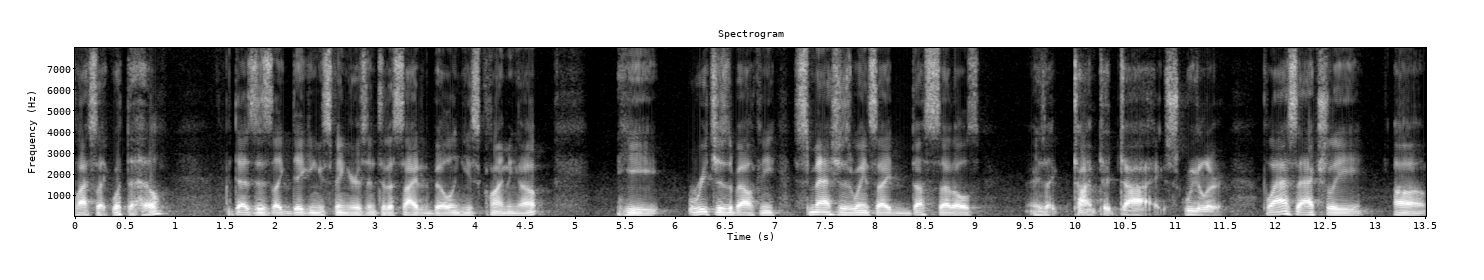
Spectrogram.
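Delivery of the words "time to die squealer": deep, slow, dragged-out monstrous voice. Telling a story, the speaker voices Des after he smashes inside: deep monstrous Des voice. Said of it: "in a deep, like monstrous voice".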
